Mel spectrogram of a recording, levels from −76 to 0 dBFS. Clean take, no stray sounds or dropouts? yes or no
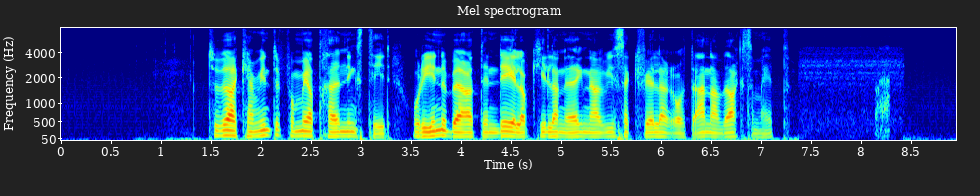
no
